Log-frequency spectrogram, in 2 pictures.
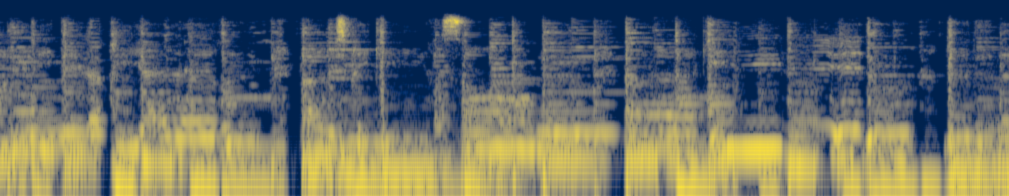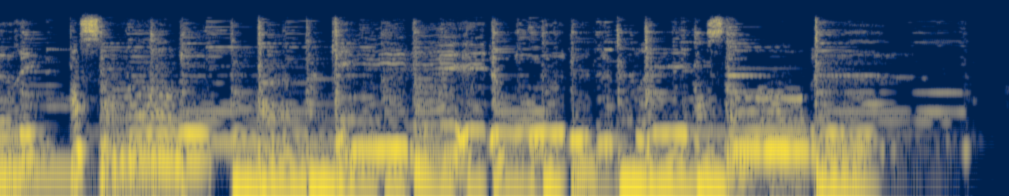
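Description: Acoustic guitar strummed in a steady rhythm as a hymn accompaniment, with a man's voice singing along at times. The strumming stops and rings out near the end.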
